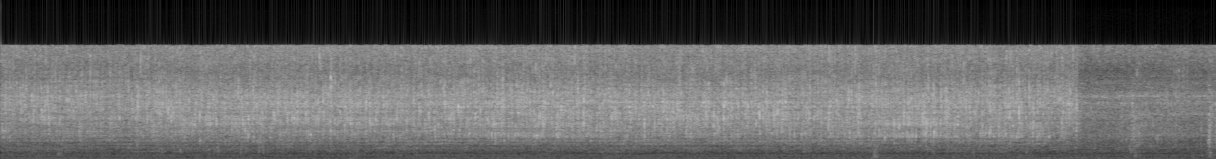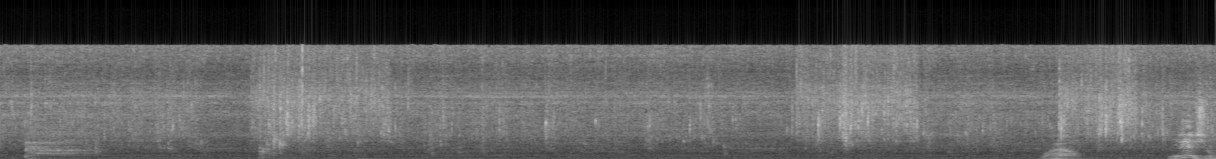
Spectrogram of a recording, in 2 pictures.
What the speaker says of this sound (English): So I wash the face first.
